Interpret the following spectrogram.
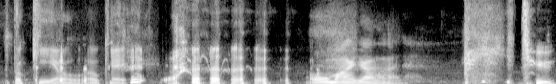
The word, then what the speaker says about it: Tokyo: Who is two key? Ooh, Say it right. Tokyo.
